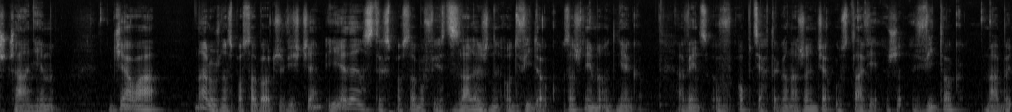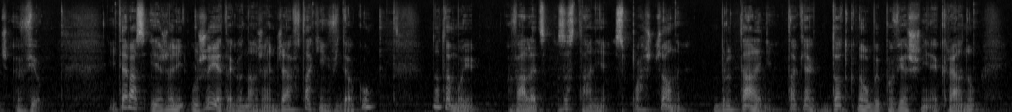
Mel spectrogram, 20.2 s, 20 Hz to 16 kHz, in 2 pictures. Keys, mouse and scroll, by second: 5.7 click, 7.8-8.4 scroll down 1, 8.4 click, 8.4-9.5 scroll down 1, 11.2 middle click, 13.1 middle click, 14.5-15.0 scroll up 3, 16.6 click, 19.7 middle click.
